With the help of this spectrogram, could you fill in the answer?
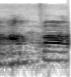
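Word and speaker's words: Abba: 양자의 영을 받았으므로 우리가 아빠 아버지라고 부르짖느니라 아멘 여기 아빠라고 하는 말이 아라모 있데요 아라모 아고 우리 말하고 발음이 아주 똑같습니다 전에는 아바 아버지라 그랬는데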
